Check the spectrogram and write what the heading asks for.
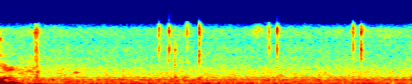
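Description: Faint, light clicks of a computer mouse: a quick run of four about halfway through, then two quick pairs later on.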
